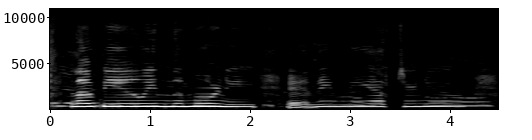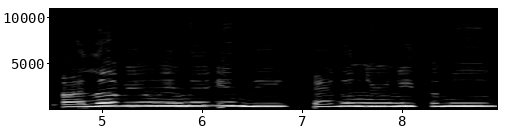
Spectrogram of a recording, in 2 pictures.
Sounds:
Sigh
